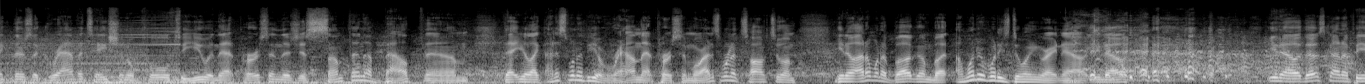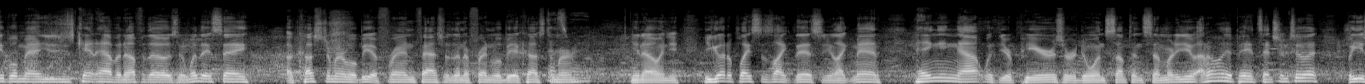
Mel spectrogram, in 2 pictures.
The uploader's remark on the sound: Recording LIVE from Las Vegas.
